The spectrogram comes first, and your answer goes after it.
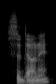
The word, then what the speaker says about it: Cydonia: And now I'm going to go listen Knights of Cydonia, as you pronounce it? Cydonia.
